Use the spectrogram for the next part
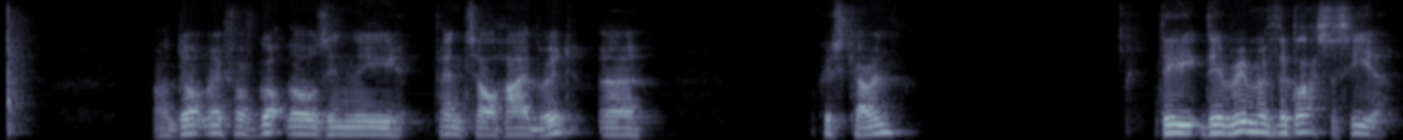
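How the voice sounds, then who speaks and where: A man with a fairly deep voice hosts a casual livestream. He talks to viewers informally, hesitating and thinking out loud as he goes. The sound is dull and lo-fi. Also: steady tone, takes it slowly, pauses often. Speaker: livestream host.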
